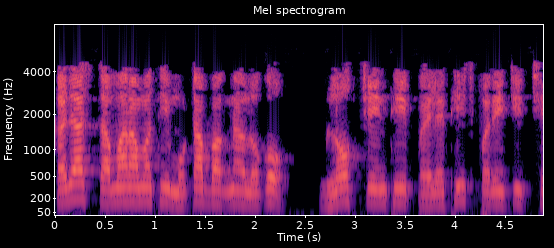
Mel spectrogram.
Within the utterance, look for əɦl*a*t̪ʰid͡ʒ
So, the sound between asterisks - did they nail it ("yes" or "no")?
no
